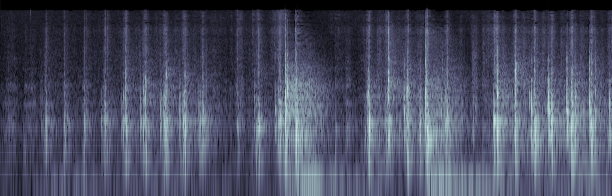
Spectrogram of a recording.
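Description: Snug-fitting cardboard box lid being worked up off its base by hand: a rapid, irregular run of small clicks and cardboard-on-cardboard scraping, denser about three seconds in and again near four seconds.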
